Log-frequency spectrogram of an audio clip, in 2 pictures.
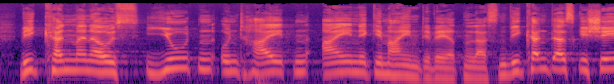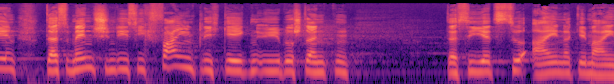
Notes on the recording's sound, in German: aus dem Gottesdienst der Liebenzeller Mission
